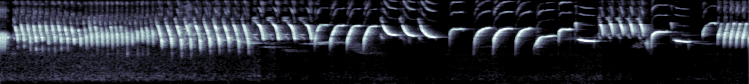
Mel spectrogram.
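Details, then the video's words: Long canary song meant to trigger a quick response from other canaries: opens with a dense rattling trill, then bright repeated swooping whistles and buzzy rolls in quick succession. "Seketika Kenari Kondisi Apapun Akan Langsung Respon Bunyi Gacor Panjang Tanpa Nunggu Lama"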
